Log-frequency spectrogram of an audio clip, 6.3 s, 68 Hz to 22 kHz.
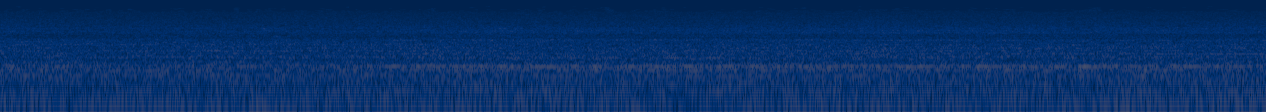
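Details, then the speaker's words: Used PS4 Pro running with no disc, before cleaning and thermal paste replacement: steady loud rushing whoosh from the fan with a little hard drive noise; far too loud, cause unconfirmed. "just the fan, I guess. A little bit of the hard drive. Way too loud."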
